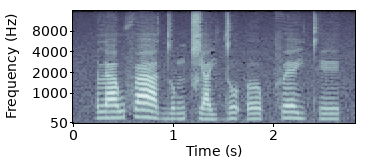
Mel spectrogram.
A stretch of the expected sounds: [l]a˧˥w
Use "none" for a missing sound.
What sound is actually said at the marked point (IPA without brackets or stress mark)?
l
